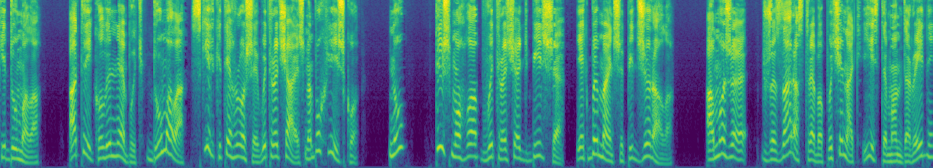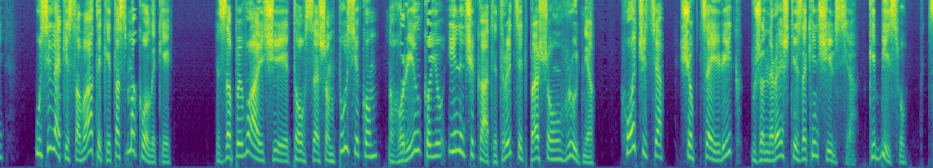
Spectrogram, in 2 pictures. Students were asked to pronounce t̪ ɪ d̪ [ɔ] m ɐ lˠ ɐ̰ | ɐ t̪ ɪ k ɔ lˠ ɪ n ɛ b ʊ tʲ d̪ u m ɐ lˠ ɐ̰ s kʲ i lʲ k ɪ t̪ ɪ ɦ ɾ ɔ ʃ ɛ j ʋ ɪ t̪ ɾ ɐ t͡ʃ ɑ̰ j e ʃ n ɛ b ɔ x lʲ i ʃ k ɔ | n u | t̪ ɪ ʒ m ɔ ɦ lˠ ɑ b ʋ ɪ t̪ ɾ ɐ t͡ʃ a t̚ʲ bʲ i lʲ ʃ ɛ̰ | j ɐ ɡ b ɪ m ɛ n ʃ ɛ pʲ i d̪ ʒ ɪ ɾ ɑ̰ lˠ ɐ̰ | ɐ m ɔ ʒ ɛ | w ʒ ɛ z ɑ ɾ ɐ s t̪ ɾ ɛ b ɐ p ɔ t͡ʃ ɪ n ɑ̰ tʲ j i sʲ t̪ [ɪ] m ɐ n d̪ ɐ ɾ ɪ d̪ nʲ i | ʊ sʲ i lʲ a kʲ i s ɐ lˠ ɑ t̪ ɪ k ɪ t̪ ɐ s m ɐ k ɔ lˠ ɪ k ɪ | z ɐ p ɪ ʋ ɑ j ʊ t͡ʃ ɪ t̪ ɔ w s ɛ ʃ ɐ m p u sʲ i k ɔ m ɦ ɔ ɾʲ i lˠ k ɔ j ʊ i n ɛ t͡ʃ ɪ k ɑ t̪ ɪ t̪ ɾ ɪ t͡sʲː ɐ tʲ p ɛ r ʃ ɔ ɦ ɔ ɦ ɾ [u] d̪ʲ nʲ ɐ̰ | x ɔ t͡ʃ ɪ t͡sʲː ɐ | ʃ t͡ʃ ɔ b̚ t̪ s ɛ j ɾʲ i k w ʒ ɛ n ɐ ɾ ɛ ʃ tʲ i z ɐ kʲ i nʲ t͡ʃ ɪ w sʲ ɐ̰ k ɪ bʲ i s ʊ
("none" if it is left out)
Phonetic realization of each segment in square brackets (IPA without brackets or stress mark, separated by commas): u, ɪ, u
